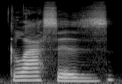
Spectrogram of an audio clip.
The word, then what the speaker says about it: glasses: Glasses. Now notice here that you've got glasses. The two S's, those are that S sound, but the last S sounds like a Z.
